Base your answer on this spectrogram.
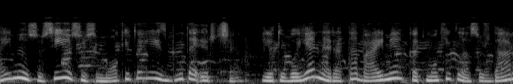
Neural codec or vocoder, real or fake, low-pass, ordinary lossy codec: none; real; 7.2 kHz; Opus, 16 kbps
